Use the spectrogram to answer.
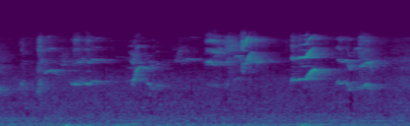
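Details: Talkative grey-headed parrot giving a rapid, irregular series of short chirps and clipped whistles, some rising and some falling, with a few louder squeaky notes near the end over a faint low hum.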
